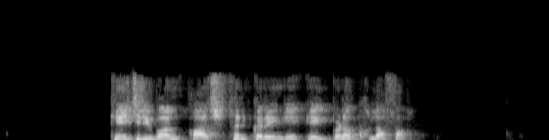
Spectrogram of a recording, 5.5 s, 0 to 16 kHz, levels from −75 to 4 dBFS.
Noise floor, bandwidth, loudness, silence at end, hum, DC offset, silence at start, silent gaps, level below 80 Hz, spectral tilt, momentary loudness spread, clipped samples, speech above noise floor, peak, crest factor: -84 dBFS; 8 kHz; -15 LUFS; 1.4 s; none; under 0.1%; 1.1 s; none; -62 dBFS; -4.5 dB/octave; 7 LU; under 0.1%; 68 dB; 0 dBFS; 18 dB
